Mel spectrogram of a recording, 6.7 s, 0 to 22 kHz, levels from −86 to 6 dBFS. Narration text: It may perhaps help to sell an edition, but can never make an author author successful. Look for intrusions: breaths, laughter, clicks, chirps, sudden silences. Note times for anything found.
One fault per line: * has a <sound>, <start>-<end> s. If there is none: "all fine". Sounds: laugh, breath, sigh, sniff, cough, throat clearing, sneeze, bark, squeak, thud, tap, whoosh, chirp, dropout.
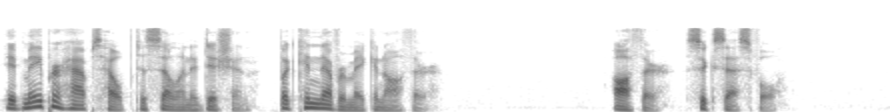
all fine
